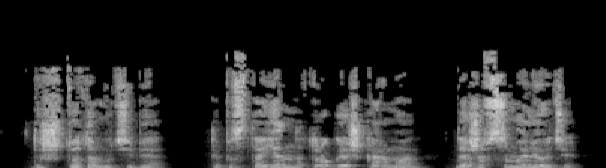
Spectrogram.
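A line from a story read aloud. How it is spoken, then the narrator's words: Sudden exclamation. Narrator (Russian): внезапно воскликнула она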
